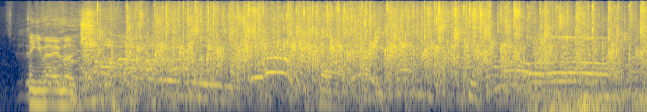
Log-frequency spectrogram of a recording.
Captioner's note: people in room clapping and groaning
